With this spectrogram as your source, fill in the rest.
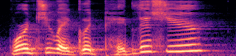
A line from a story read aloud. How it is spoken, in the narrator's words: grunted Mr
